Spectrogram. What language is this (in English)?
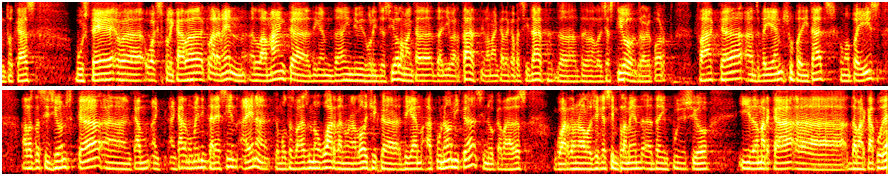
Catalan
